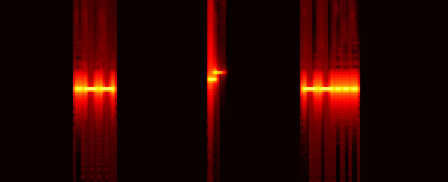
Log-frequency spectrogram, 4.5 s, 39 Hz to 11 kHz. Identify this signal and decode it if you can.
Morse code, heard as a keyed tone, about 30 wpm, 700 Hz. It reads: W 7
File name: Single-Letter-Number-30wpm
